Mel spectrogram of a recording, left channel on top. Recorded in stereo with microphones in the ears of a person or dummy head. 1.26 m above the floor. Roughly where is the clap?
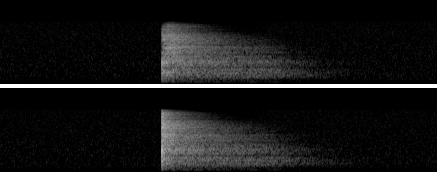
Right.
